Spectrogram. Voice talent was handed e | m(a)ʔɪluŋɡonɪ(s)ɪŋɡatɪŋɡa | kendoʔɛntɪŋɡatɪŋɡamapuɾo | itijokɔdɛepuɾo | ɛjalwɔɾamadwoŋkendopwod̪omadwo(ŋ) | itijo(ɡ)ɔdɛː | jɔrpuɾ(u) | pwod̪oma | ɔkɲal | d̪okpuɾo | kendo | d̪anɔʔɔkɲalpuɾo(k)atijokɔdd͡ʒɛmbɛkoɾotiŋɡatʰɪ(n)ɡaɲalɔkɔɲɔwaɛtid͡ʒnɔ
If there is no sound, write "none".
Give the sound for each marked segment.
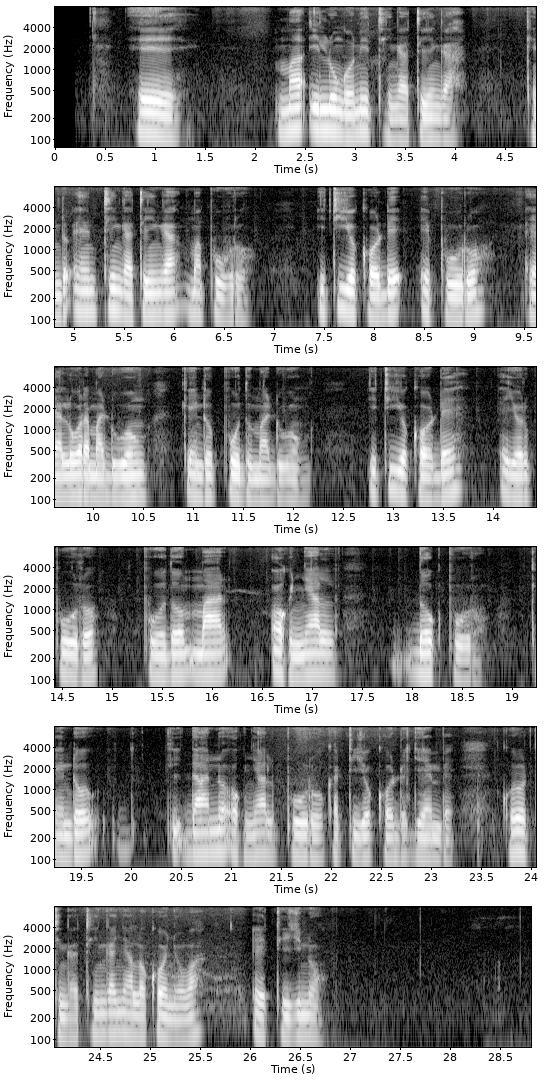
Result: a, t, ŋ, k, o, k, ŋ

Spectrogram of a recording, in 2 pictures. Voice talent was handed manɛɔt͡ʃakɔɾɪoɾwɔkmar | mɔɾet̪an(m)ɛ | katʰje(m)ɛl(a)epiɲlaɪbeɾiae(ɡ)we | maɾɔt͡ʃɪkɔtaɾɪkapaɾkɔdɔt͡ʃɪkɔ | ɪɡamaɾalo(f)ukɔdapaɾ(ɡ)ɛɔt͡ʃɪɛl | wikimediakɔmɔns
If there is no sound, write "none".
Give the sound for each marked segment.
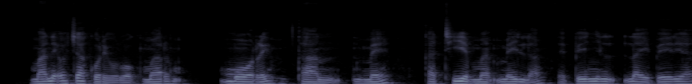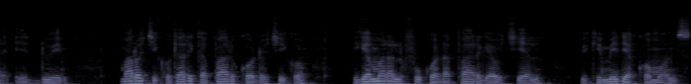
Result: m, m, a, d, f, ɡ

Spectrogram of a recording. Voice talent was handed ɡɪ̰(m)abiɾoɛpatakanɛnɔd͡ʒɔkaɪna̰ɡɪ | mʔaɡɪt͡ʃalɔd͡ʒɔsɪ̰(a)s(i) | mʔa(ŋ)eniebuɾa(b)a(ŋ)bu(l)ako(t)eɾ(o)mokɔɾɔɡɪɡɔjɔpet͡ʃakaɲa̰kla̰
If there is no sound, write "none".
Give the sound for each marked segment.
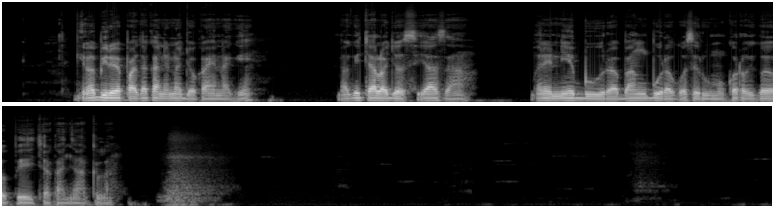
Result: m, a, a, n, b, ŋ, ɾ, s, u

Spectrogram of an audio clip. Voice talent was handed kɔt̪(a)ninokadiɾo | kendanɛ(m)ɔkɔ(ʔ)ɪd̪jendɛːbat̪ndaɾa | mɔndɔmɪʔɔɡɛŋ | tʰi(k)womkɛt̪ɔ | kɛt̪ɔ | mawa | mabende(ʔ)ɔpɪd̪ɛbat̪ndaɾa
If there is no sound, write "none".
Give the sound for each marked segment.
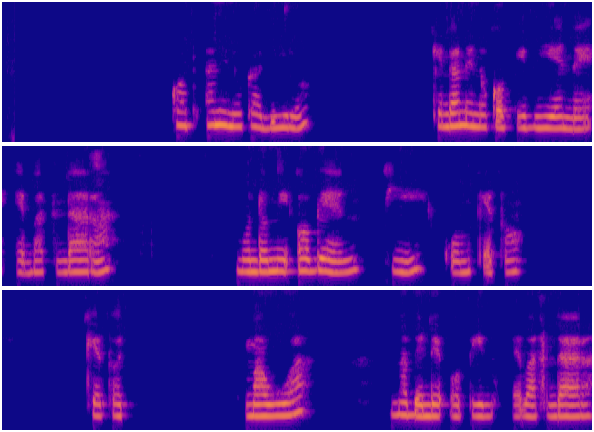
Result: a, n, p, k, ʔ

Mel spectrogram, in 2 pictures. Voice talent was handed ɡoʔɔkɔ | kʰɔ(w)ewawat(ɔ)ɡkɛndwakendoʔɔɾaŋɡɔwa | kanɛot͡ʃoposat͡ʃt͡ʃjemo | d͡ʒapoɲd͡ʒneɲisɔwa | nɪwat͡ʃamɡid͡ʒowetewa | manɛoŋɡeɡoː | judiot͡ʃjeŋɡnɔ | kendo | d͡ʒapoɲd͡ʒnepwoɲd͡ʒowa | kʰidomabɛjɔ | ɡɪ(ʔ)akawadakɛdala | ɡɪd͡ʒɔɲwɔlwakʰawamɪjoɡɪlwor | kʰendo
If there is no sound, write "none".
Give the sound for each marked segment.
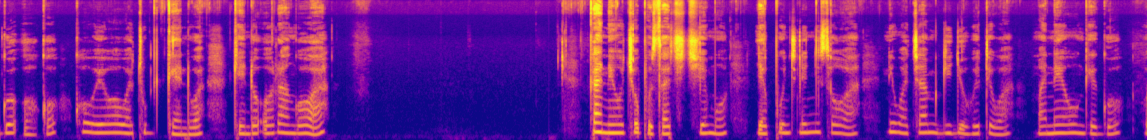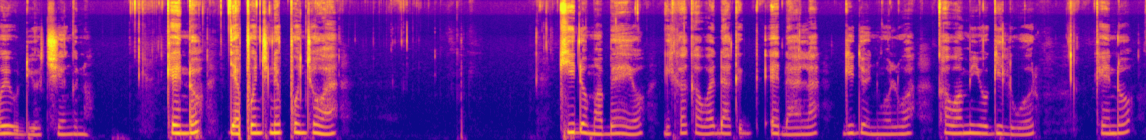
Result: w, u, k

